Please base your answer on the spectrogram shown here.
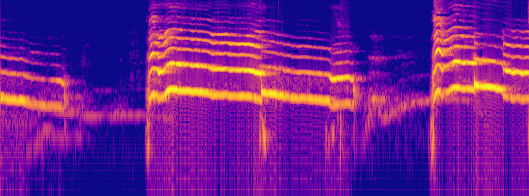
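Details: Pet Chihuahua, five years old, singing along to Christmas carols at home while a Yorkie also joins in. Sustained, slightly sliding howls with bright overtones rise sharply at each onset, holding for about two seconds, with brief quiet gaps.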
